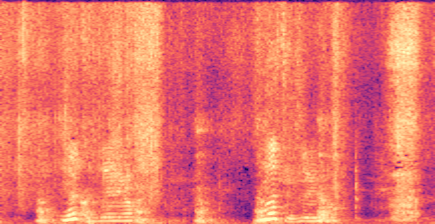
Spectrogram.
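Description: Young children's voices: two drawn-out vocal sounds without clear words, each about a second long, with short quiet gaps around them.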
